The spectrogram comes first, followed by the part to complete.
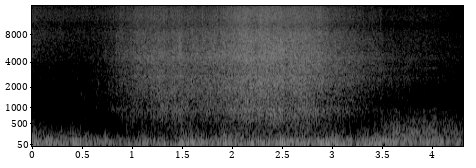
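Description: Small waves washing up on a sandy beach, one wash swelling about a second in and fading away near the end, over a low rumble of wind on the microphone.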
